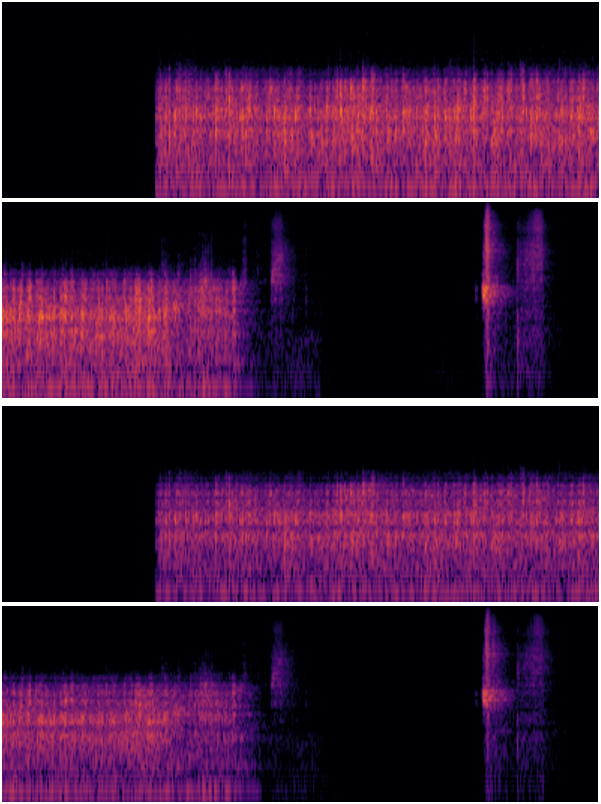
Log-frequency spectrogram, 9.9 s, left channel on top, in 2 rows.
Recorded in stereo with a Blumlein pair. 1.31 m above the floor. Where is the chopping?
25° left, 0.7 m.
